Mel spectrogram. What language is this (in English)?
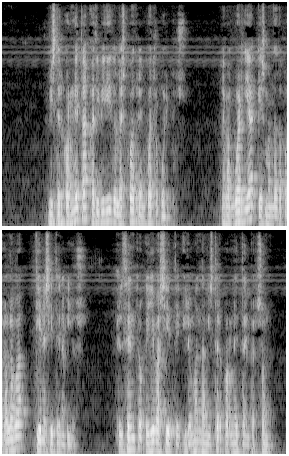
Spanish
